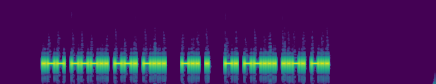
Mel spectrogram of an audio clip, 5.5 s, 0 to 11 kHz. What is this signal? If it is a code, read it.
Morse code, heard as a keyed tone, about 40 wpm, 700 Hz. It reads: W8GB DE N7FD
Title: USA Callsign DE Callsign - 4 Characters - 40wpm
